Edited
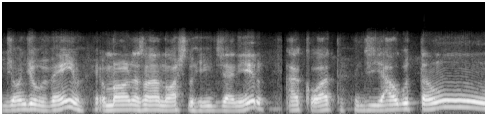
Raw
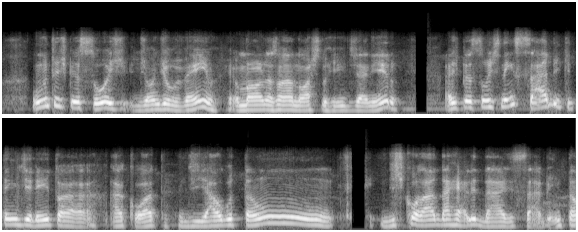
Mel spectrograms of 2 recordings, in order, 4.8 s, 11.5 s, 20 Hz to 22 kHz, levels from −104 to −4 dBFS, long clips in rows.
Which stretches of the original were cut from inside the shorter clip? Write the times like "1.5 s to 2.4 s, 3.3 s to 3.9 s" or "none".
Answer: 4.1 s to 6.8 s

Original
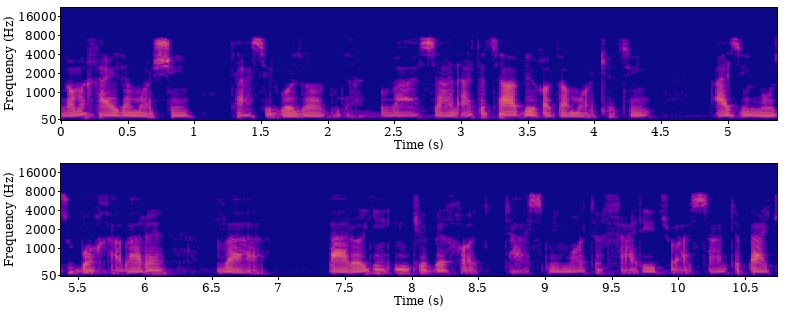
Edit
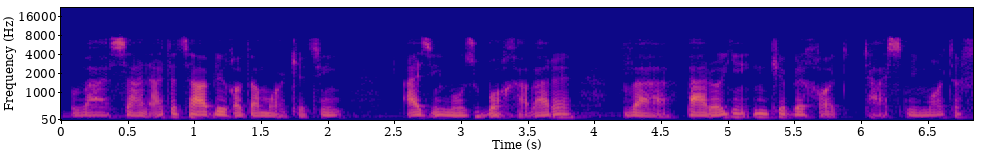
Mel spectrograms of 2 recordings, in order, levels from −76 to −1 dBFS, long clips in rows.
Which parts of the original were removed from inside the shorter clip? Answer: 6.9 s to 7.3 s

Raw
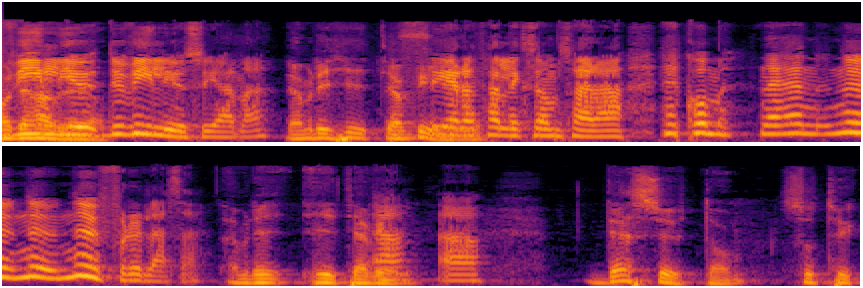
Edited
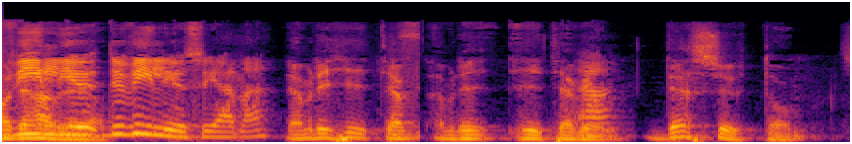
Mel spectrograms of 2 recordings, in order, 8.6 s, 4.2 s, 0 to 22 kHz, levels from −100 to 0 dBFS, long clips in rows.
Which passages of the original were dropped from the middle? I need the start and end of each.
2.1 s to 5.3 s, 6.4 s to 7.2 s

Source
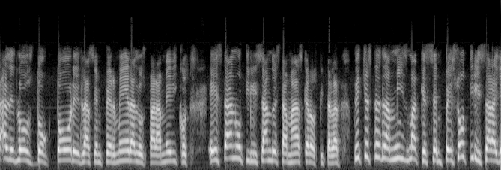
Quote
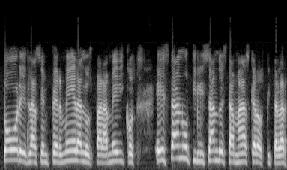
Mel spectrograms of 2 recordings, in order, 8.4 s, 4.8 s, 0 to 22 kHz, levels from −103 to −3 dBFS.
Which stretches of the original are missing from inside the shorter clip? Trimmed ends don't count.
none

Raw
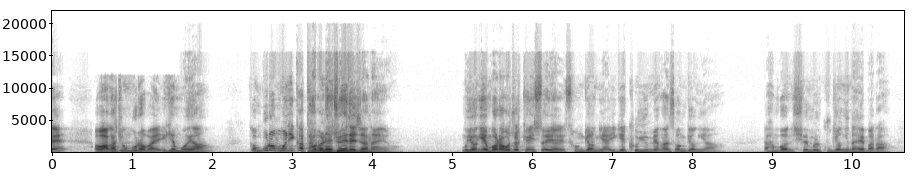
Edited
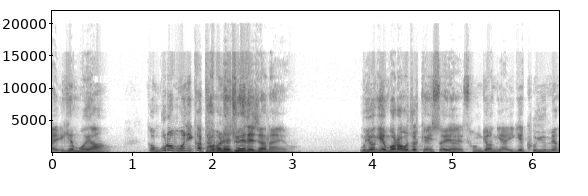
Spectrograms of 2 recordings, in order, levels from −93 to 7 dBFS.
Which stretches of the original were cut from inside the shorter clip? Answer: none

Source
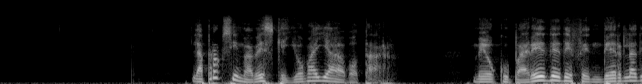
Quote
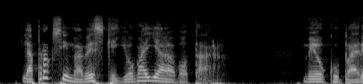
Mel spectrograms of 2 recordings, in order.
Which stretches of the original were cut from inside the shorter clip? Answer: none

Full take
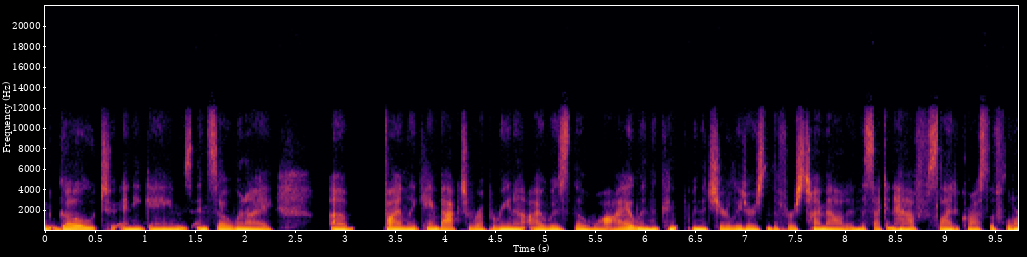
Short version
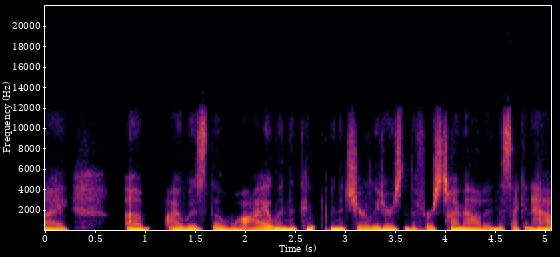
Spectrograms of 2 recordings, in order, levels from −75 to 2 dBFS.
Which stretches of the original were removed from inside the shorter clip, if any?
3.2 s to 4.8 s

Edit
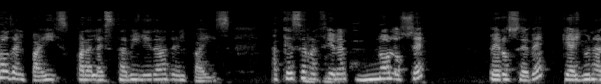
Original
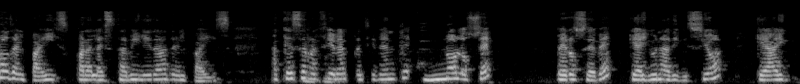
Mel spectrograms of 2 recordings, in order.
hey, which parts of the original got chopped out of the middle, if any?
3.5 s to 4.2 s

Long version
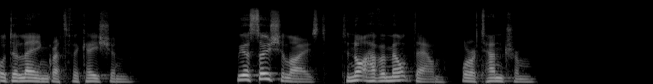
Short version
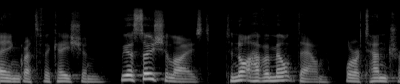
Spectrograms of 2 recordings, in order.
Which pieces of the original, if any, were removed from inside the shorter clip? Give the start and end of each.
1.4 s to 2.3 s

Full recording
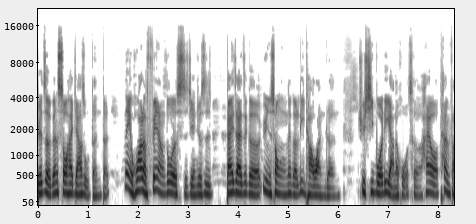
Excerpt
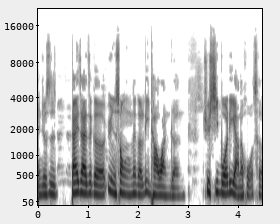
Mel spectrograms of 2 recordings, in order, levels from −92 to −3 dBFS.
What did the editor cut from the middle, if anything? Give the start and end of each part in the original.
none

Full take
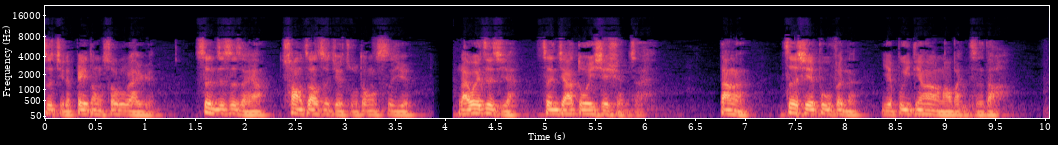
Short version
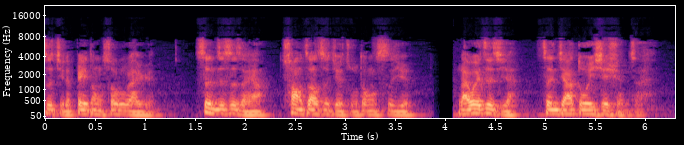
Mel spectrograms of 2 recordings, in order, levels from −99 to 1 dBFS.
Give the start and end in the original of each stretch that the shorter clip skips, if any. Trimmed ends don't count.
none

